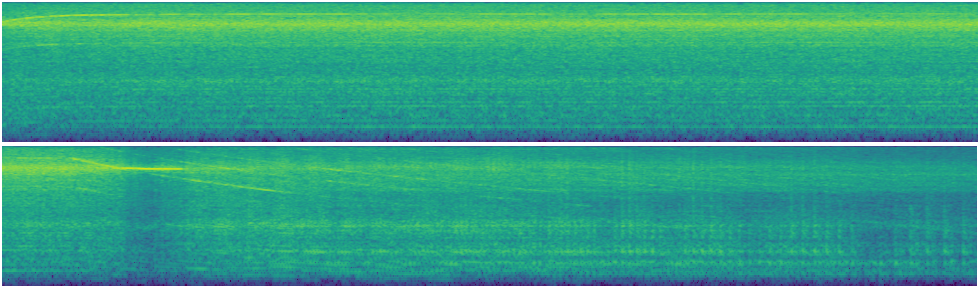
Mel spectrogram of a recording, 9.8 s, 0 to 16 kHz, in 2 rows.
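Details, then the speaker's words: Dyson DC14 upright vacuum with non-genuine non-clutched brush roll replaced by used one; old motor sparking: steady high shrill whine running rough, then power cut and wind-down; still noisy but better. "Oh, still not happy, but it's better."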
